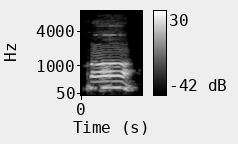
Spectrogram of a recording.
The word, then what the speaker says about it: খ: আহ আহ আহ আমরা কফ বা কাসি যেরকম একটা আওয়াজ বের হয় না এখান থেকে আটকাতে আটকাতে একটু মনে হয় এইটা উচ্চারণটা হচ্ছে এরকম আর খ খ জি বলেন খ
